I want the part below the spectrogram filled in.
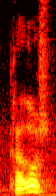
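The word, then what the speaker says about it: קדוש: el lugar k2 sin usar solo se dice kadosh y cuando se utilizaba esa palabra se entendía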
